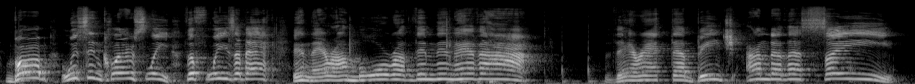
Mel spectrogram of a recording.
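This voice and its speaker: A reader putting on a high, breathless voice for an eager, naive cartoon reporter. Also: slow, fairly bright tone. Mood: excited.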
